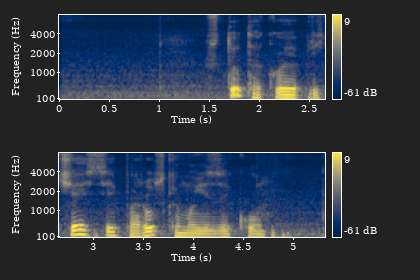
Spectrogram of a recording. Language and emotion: Russian, sad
